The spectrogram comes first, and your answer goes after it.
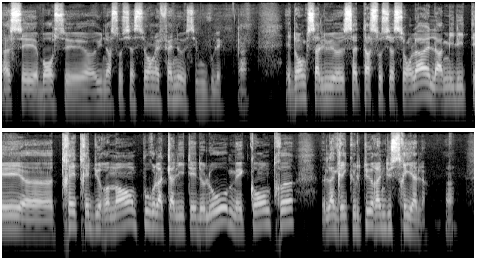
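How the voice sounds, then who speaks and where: Speaking with a slight southwestern French accent, a man uses a medium pitch, a fairly slow pace and ordinary pitch variation. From southwest France. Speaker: agricultural trainer. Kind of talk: lecture. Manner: hesitant, many filler sounds.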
